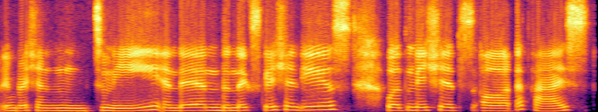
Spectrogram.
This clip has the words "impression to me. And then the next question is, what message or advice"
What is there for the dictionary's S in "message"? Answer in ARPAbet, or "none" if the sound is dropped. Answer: SH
